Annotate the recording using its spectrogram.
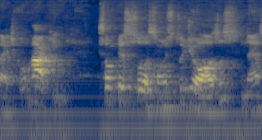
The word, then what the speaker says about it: ethical hacking: É assim que se pronuncia mesmo? É assim mesmo. Ethical hacking.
